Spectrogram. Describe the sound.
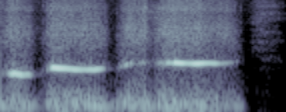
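A person whistles a quick phrase of four clear notes, pitch stepping slightly upward, fairly loud over a low background rumble, then cutting off abruptly.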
